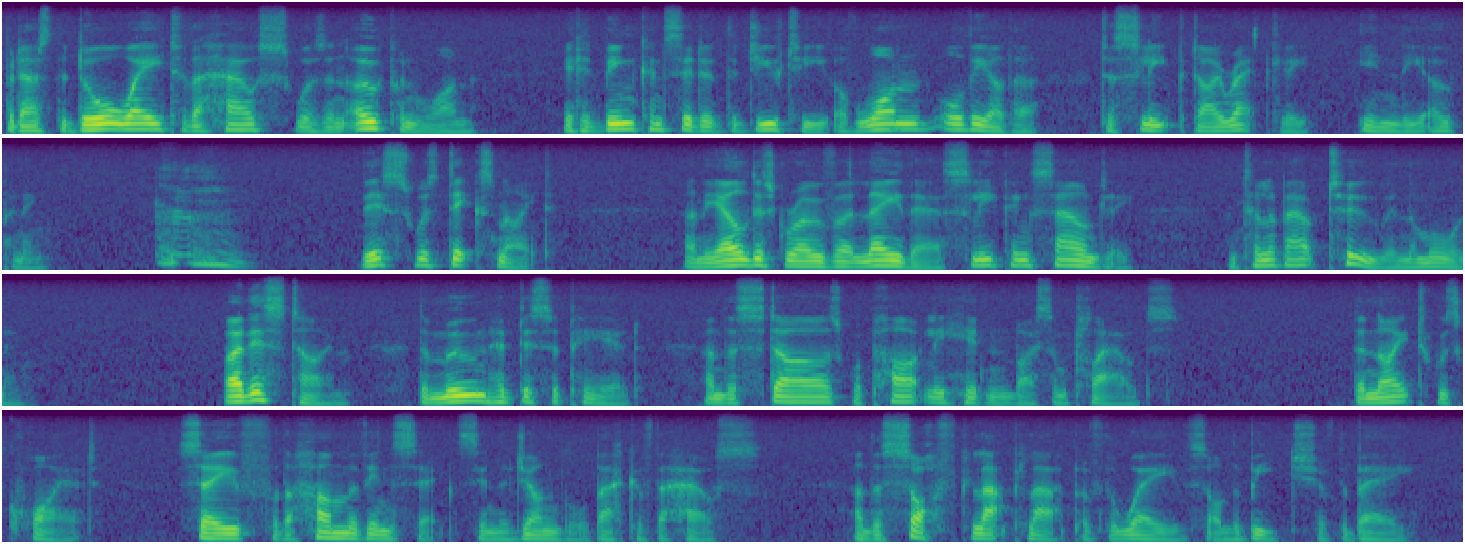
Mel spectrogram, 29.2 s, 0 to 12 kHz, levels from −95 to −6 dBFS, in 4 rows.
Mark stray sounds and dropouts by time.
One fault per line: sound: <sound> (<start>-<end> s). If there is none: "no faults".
sound: throat clearing (8.1-8.6 s)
